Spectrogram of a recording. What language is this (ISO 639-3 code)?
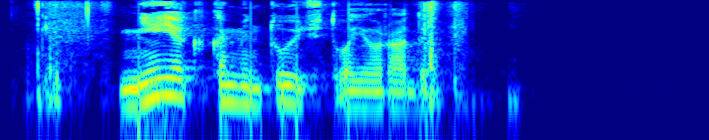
bel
